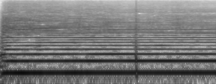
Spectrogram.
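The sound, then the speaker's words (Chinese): A naval warship's horn sounds as the reviewing ship sets sail for a fleet review at sea: a loud, steady, deep tone with rich harmonics holds unbroken throughout. “在飞行甲板检阅舰艇仪仗队，随后检阅舰鸣笛起航，在护卫舰艇拱卫下向阅兵海域进发。”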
